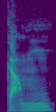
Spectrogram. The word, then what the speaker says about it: 咁: Remember, 咁 in 咁貴 is pronounced in the third tone, expressing surprise.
